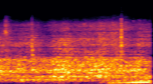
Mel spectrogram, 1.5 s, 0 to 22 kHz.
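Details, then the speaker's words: Abandoned 2014 Toyota Tundra, sat 5 years, after ignition cylinder replacement and locksmith key programming: brief whoosh, then engine catches and settles into a steady low idle within a second; quick, clean start. "Fires right up. Fired right up."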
